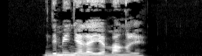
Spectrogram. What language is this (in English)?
Dagbani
